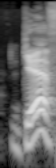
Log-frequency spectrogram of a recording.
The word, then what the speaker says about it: GIF: Is it GIF or GIF? Who cares? It's one of those. Definitely it's a GIF. Okay, I'll say GIF. Hard G.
